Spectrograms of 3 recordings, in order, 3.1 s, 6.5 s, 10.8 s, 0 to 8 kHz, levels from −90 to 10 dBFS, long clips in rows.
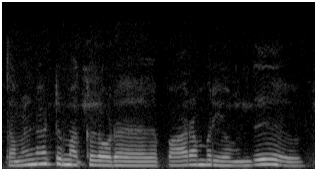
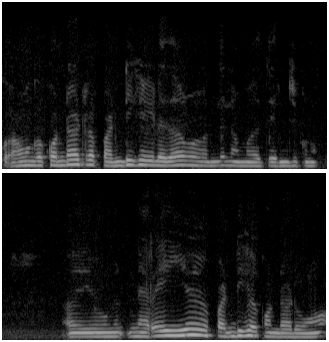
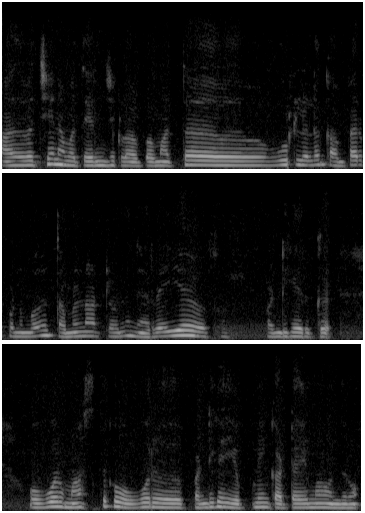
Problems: low volume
